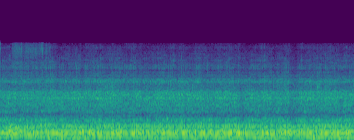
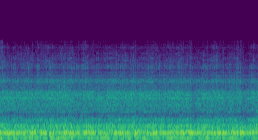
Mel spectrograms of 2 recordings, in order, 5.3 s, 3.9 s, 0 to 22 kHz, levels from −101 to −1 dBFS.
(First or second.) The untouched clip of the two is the second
